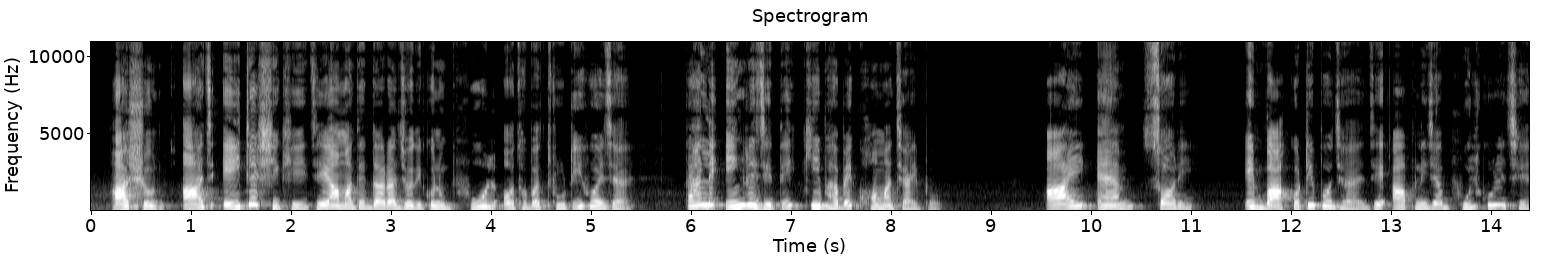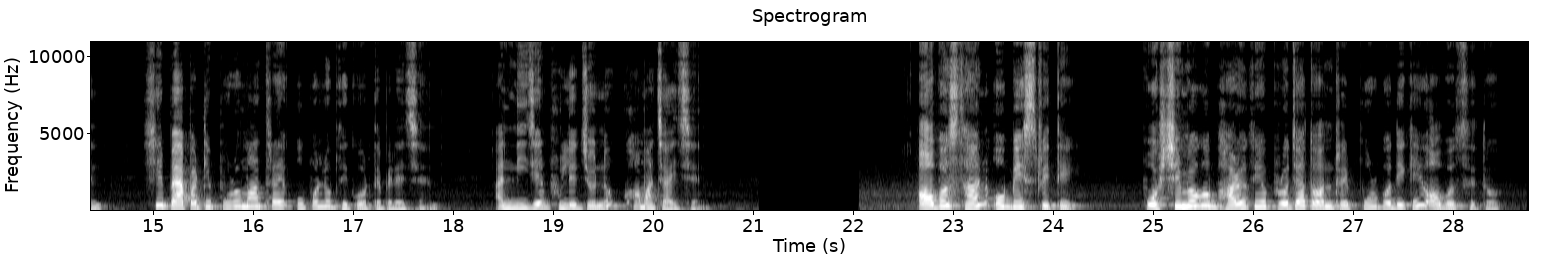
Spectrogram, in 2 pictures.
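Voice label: Bengali, female, E-Learning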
